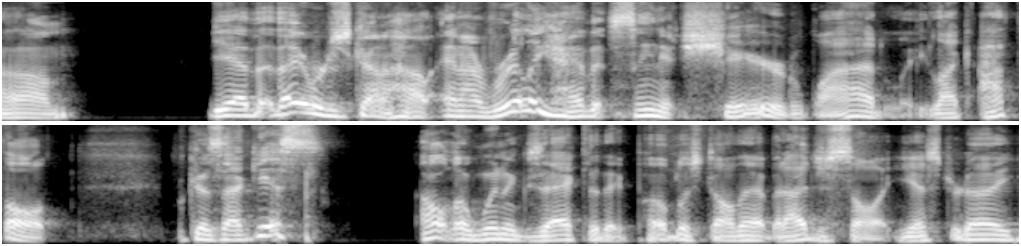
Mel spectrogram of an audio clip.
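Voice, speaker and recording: The recording is very clean with a silent background. A man talks in a medium pitch with lively intonation and vocal fry. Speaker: farmer. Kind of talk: podcast conversation. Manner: casual, unfiltered.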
